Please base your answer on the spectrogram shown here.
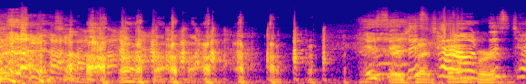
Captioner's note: laughs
